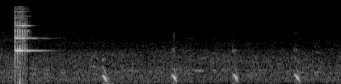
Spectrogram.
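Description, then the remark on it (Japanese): Glasses clink once in a toast celebrating a new beginning, a bright ringing chime right at the start, followed by four soft, evenly spaced low thuds. “それじゃお前の新しい門出を祝して乾杯”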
